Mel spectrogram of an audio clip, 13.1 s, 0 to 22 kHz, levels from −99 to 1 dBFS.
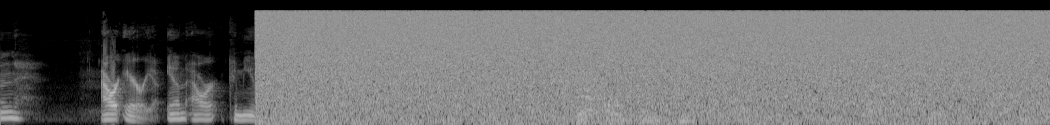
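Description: From 3.18 s to the end the audio suffers a wrong sample width problem. Samples written as 32-bit integers are being read as 16-bit ones, so every real sample splits into two values. One carries the top bits and follows the signal, and the other is low-order junk that comes out as noise. That's why you get a loud hiss with the original buried underneath, playing at half speed and an octave down.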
